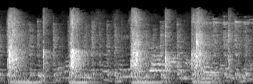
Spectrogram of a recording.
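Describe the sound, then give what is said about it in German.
A group of women clap in a steady rhythm, loud, with overlapping hand claps roughly every beat and some voices murmuring underneath, cheering on one woman who dances alone inside their circle. “Darin tanzt eine der Frauen, allein. Die anderen klatschen, feuern sie an.”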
